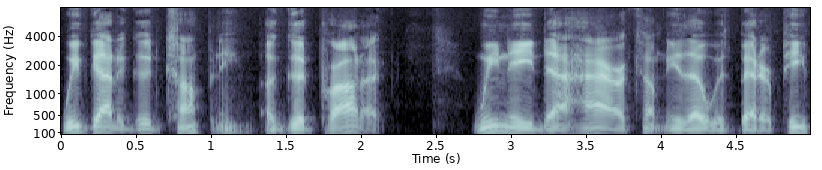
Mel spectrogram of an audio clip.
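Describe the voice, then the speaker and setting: With an American accent and an ordinary speaking voice, a man talks at a fairly quick pace and fairly low pitch, with ordinary pitch variation, in a dry, close sound with no echo and a quiet background. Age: 60s. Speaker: investment banker. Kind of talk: radio interview. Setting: studio.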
